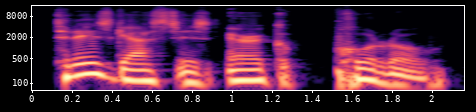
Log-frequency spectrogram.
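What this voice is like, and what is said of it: Attempted Finnish accent on a name. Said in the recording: “I tried my best to give that a Finnish accent, but may have failed.”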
